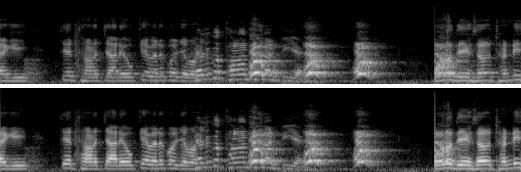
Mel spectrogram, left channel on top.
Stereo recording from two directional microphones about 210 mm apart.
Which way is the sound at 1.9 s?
35° left (ahead or behind).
